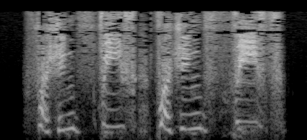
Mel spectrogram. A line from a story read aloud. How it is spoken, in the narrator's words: the spider squealed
